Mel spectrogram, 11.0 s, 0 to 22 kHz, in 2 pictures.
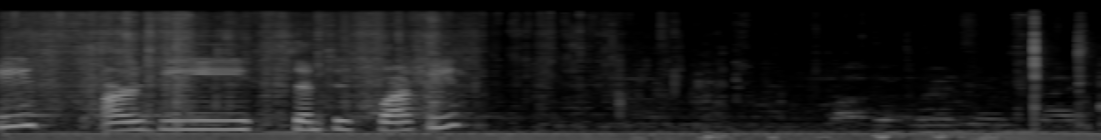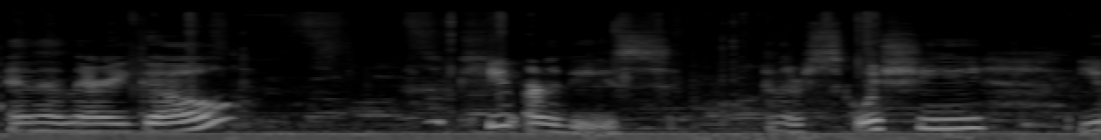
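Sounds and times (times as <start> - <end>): plastic wrapper handling: 0.0 - 4.0
steady low hum: 0.0 - 11.0.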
